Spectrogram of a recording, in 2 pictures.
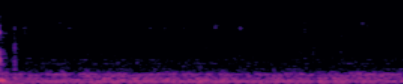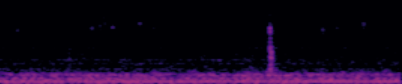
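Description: Dishwasher running in its wash cycle: a steady low hum with faint water trickling and dripping inside. A sharp click comes at the start and another near the end, from its control-panel buttons being pressed.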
